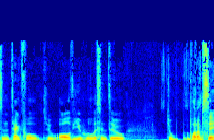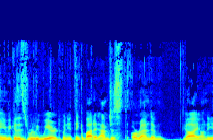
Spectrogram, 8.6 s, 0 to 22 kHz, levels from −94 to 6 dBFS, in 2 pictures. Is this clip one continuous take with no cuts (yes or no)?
yes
